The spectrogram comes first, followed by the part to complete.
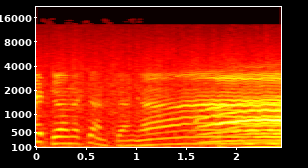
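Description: Background music: pitched tones that slide down and up in short glides, then a long rising note settling into a held chord near the end.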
